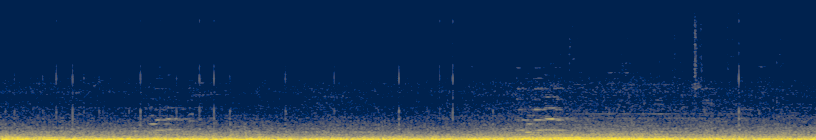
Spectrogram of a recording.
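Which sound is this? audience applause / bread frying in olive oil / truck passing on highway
truck passing on highway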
